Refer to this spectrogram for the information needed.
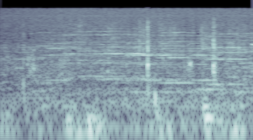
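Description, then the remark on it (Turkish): Several hard footsteps land at an unhurried walking pace, each a distinct knock over a steady hum of background street noise. The steps sound moderately loud. “Birileri bir yerde yürüyor.”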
